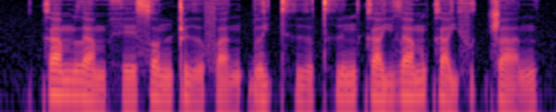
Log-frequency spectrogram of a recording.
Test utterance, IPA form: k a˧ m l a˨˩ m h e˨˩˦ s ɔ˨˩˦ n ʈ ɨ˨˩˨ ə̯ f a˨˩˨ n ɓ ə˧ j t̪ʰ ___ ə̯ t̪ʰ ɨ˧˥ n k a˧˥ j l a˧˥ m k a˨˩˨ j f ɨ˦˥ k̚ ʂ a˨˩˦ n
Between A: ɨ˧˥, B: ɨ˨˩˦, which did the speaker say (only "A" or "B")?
B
